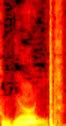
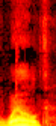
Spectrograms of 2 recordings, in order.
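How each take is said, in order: First: The word has the full r and l sounds. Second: The word sounds like weld, with no r. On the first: The speaker calls it right. "know how to even fucking say the word world" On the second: The speaker calls it wrong. "They say weld"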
